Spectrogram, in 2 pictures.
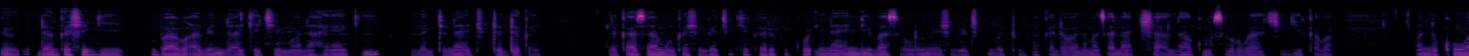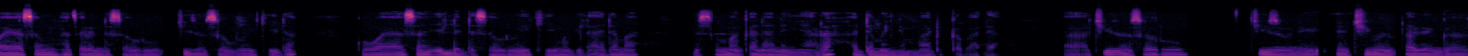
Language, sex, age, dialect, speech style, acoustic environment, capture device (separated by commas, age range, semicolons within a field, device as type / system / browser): Hausa, male, 35-44, Nigeria - Kano, relaxed, silence, mobile / Linux / Chrome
